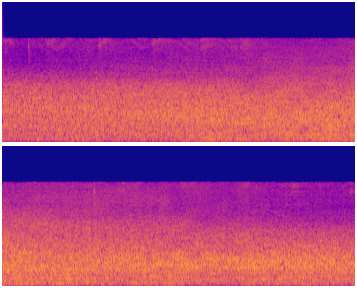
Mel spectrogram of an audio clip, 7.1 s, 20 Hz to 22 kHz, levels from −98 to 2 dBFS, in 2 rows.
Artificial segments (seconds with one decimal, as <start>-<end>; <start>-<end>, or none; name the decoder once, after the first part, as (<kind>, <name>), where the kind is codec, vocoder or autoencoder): 2.4-3.6 (codec, DAC); 5.1-6.0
